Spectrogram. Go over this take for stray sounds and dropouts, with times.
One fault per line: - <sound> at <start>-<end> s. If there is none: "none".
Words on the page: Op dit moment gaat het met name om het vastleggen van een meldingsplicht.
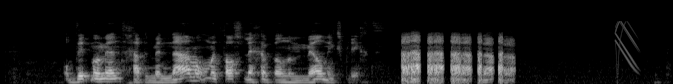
- laugh at 4.0-5.2 s
- chirp at 6.2-6.4 s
